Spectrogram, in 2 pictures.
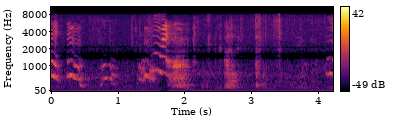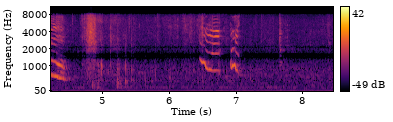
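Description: Dogs whining and yipping: short high whines that fall in pitch, coming in bouts about a second and a half in, around four seconds and again near seven seconds.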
